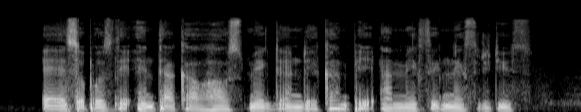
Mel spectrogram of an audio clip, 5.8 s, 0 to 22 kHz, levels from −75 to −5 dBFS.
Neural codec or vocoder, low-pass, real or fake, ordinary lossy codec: none; 10.8 kHz; real; AAC, 48 kbps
